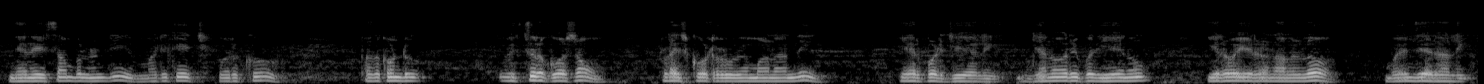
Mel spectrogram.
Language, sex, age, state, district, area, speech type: Telugu, male, 60+, Andhra Pradesh, N T Rama Rao, urban, read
